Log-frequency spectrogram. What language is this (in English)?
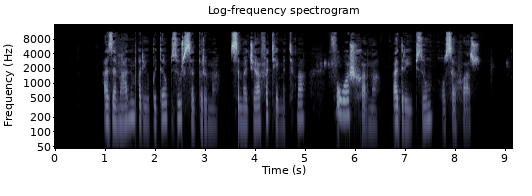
Kabardian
